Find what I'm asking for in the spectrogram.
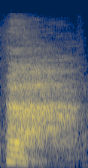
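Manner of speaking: heavy, exasperated sigh. Real, not acted. Fan giving up on the card type logic, exasperated sigh. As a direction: let out a frustrated sigh.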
